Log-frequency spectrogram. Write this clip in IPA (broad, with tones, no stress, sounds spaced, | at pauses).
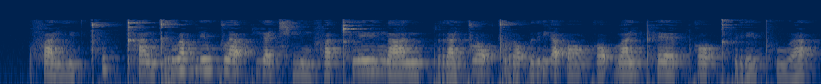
f a˨˩ j l i˥˩ ʔ tʰ u˥˩ k̚ tʰ a˧ n t r u˥˩ a̯ b eː˥˩ w k l a˥˩ ʔ k i˦˥ a̯ t͡ɕʰ iː˨˩ m f a˦˥ t̚ pʰ l eː˥˩ n aː˦˥ n u˨˩ k̚ p r a˦˥ j k l ɔ˥˩ ʔ t r ɔ˦˥ ʔ r i˥˩ a̯ ʔ ɔː˧ k ɔ˥˩ ʔ b a˥˩ j pʰ ɛː˥˩ p̚ k ɔ˦˥ ʔ kʰ r eː˨˩ pʰ u˩˦ a̯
